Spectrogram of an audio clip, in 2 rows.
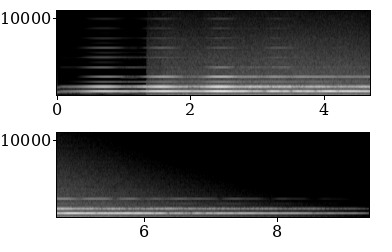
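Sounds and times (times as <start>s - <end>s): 
Darkswarm synth note D sharp five: 1.4s - 7.1s.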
